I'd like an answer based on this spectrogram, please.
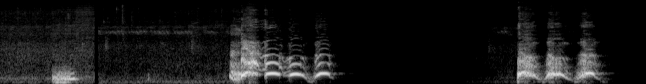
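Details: Dog practising barking during rain: after a short low sound, a run of about five sharp, harmonic barks, then silence, then three more quick barks in a row.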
